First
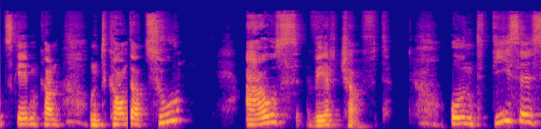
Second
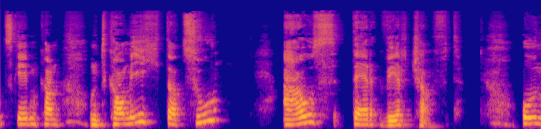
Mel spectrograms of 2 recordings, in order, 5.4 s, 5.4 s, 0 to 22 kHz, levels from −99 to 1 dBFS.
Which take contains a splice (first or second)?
first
